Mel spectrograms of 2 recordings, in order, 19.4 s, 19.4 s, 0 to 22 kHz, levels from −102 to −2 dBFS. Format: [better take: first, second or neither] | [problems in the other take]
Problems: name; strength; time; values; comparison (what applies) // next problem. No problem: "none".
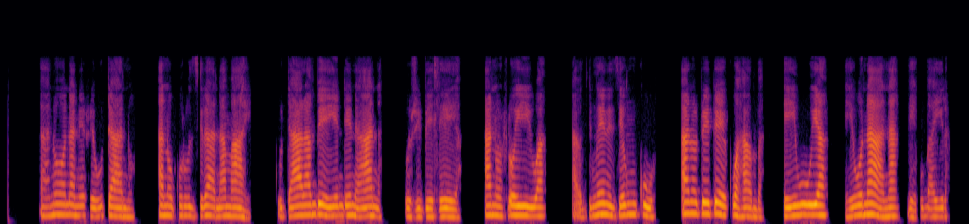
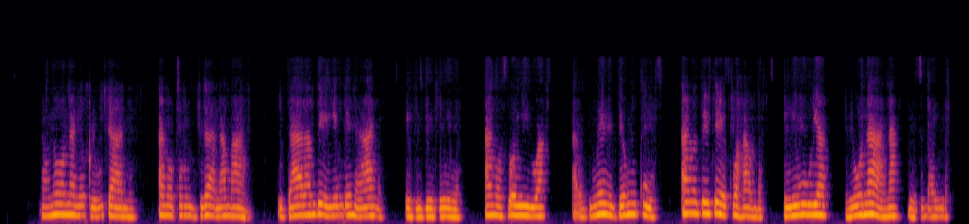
first | noise reduction (neural mask model DeepFilterNet 3)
